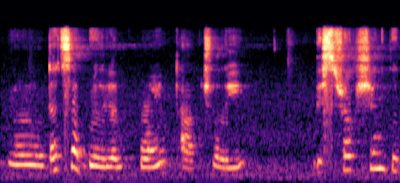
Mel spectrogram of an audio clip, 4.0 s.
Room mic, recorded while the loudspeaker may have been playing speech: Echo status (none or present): present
